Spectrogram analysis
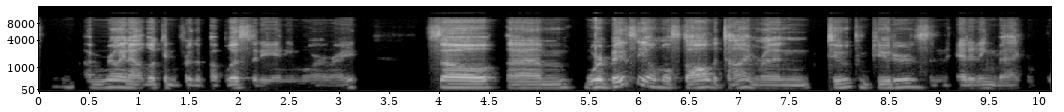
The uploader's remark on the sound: For a Zoom show. Via a cellphone!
